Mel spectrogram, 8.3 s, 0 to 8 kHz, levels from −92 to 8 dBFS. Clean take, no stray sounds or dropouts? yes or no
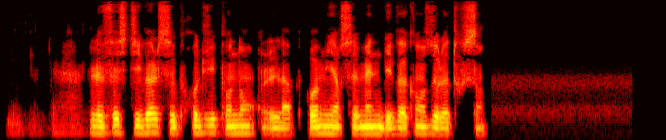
yes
